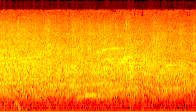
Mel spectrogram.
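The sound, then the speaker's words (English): A crowd claps and applauds together, a dense, continuous wash of hand claps at steady volume, with a faint voice or two barely audible beneath. “Let's clap for them.”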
